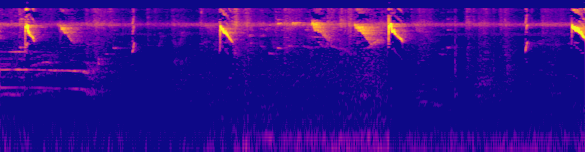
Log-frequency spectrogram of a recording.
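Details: Lure recording of white-eye calls meant to attract forest birds: thin, high-pitched chirps dropping quickly in pitch, scattered irregularly with gaps, and a few softer whistled tones early on over a faint low hum.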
